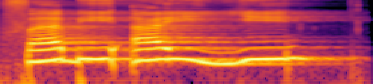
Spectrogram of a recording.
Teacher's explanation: Ya tasydid yang tidak didahului tanwin atau nun sukun maka cukup dibaca dengan nabr, naikkan intonasi suara kita. Fabi ayyi a hukumnya mad badal sebab ada hamzah yang dipanjangkan.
